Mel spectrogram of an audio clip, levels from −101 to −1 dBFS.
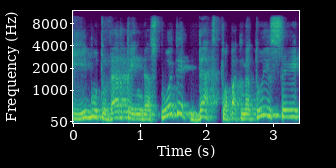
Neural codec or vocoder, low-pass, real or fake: none; 9.9 kHz; real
